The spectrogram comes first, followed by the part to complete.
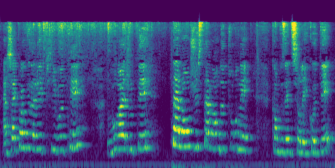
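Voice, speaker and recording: A woman with a high-pitched, slightly mellow voice teaches an online belly dance lesson at a normal speed. She explains the moves and calls out counts and steps while dancing, and the recording is echoey and distant from the mic.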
